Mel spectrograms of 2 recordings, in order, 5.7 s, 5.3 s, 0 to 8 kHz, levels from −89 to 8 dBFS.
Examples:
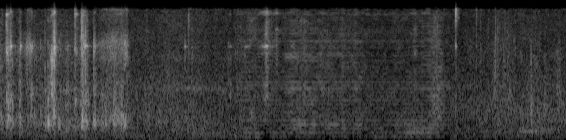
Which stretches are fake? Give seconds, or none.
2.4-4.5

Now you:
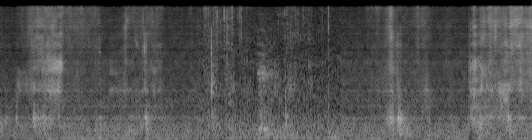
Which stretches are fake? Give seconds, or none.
0.0-2.0; 3.4-5.3

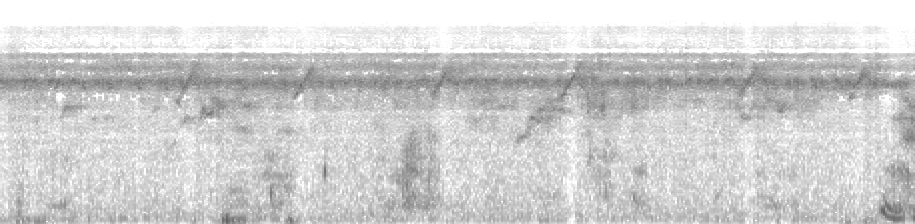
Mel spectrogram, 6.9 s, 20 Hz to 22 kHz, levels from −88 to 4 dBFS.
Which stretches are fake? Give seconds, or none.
0.0-6.9

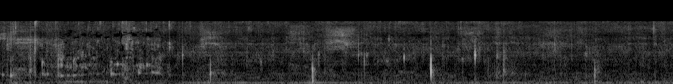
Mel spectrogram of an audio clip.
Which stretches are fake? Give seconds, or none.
0.0-0.6; 1.6-6.7

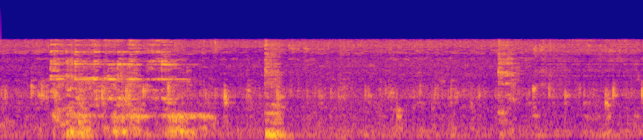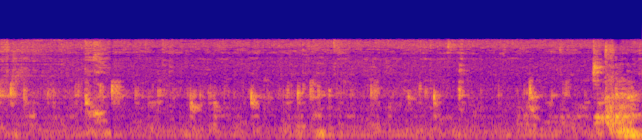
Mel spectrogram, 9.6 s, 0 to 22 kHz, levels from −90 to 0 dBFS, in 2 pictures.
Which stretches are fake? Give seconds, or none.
4.0-5.3

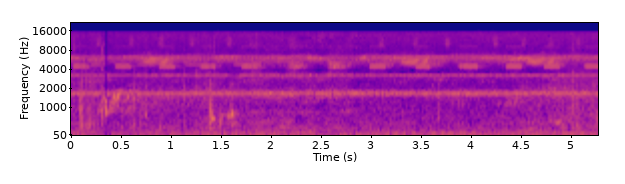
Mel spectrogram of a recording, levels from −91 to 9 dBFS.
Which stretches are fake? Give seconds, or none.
1.8-2.9

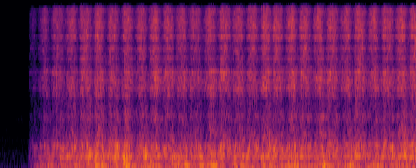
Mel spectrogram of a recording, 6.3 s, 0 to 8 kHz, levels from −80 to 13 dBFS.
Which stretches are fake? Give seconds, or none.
0.0-6.3

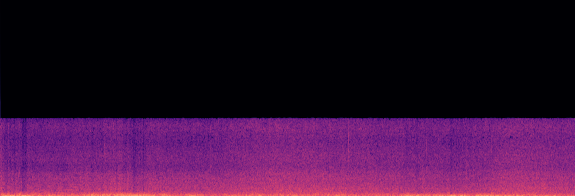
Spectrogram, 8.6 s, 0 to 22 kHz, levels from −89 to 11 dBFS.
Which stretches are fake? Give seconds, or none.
0.6-1.2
